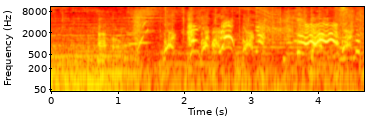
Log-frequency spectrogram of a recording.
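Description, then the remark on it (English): A male dog barks and whimpers in a series of high, wavering yelps and whines, fairly loud, with a rising excited run of cries near the end. “My own dog thinks I'm a hamster.”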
